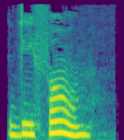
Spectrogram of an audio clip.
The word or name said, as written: defoam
